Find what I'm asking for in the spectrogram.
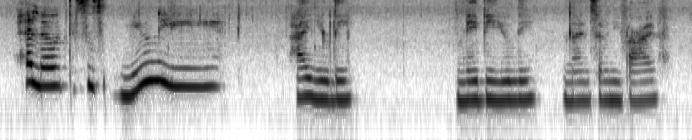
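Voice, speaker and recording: Speaking quietly at a very slow pace, a woman with a medium-pitched, somewhat breathy voice and a dark, mellow tone swings very widely in pitch, leaving long, frequent pauses. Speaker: livestreamer. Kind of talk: casual chat. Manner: quiet, hushed.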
